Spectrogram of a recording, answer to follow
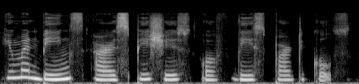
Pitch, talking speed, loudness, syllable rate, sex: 240 Hz, 135 wpm, -14 LUFS, 4.4 syllables/s, female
